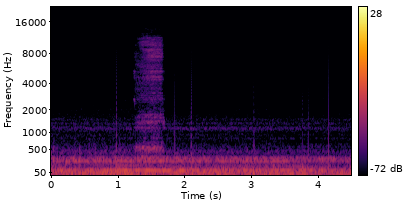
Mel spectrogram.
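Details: Wild barn owl owlet on a live nest cam, struggling to eat a large jird it has caught. It gives one harsh, breathy hiss lasting about half a second over a low background hum, with faint clicks.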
